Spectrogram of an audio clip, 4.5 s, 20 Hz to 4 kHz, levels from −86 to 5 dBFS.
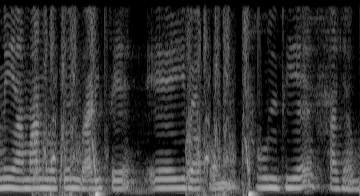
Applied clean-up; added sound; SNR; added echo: none; Zipper (clothing); 0 dB; reverberation time 2.7 s.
